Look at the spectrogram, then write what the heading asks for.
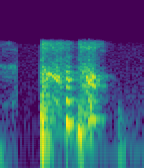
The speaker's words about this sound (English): You know, when I clear my throat, this year is so crazy. I feel like I need to apologize to my audience and say, hey, seriously, don't worry. I'm not coughing because I'm sick. I'm not coughing because I have some sort of contagion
